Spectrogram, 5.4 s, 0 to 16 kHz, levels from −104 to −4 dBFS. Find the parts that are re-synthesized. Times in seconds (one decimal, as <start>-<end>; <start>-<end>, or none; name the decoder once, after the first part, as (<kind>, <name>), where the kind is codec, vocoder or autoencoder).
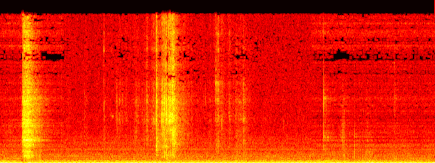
0.0-0.8 (codec, SNAC); 3.9-5.4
